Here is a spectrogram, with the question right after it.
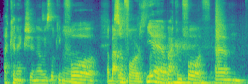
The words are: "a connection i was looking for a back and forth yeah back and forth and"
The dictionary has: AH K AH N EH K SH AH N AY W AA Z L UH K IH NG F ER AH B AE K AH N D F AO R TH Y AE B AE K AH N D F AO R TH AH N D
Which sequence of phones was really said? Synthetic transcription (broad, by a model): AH K AH N EH K SH AH N AY W AA Z L UH K IH NG F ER AH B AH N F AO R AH Y AE B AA K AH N F AO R TH AH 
